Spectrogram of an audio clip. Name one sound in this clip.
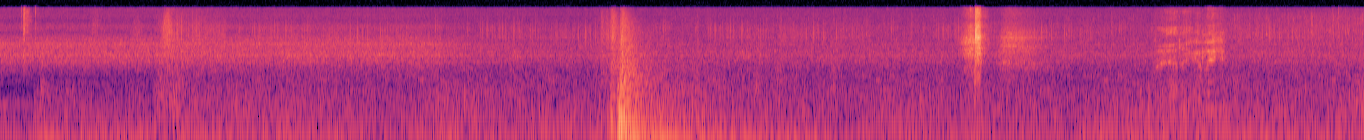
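Magic spells crackle and hum softly from both hands.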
